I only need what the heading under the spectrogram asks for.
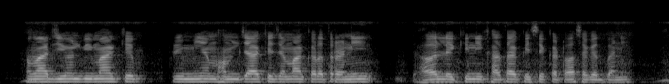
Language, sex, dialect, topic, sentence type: Bhojpuri, male, Southern / Standard, banking, question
